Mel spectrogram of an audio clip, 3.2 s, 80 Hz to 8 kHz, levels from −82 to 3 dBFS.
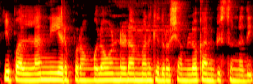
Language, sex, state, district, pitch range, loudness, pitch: Telugu, female, Andhra Pradesh, Krishna, 180-185 Hz, -15 LUFS, 185 Hz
